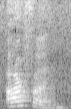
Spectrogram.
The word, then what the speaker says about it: orphan: Number 6, cara membacanya menjadi orphan. Nah, P dan H-nya ini dibaca seperti huruf F.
